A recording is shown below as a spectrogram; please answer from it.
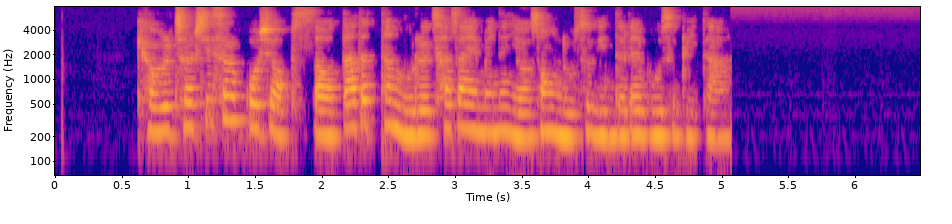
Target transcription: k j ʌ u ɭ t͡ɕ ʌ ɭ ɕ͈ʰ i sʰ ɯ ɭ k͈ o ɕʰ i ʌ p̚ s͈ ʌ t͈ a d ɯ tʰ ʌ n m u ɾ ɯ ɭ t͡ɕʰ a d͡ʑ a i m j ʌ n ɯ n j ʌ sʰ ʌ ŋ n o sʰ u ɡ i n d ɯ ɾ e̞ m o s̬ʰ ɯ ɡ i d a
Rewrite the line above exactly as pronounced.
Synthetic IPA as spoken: k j ʌ u ɭ t͡ɕʰ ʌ ɭ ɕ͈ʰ i sʰ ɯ ɭ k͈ o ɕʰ i ʌ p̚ s͈ ʌ t͈ a d ɯ tʰ a n m u ɾ ɯ ɭ t͡ɕʰ a d͡ʑ a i m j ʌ n ɯ n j ʌ sʰ ʌ ŋ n o sʰ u ɡ i n d ɯ ɾ e̞ m o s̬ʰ ɯ b i d a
